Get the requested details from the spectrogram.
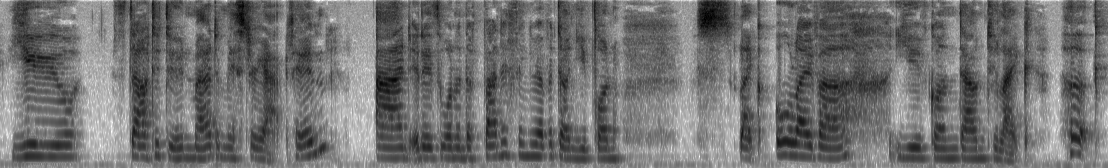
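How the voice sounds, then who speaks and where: A woman's voice: on the low side, darkish tone. A woman, chatting casually and reflectively as she replies to her younger self in a vlog. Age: 30s. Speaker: vlogger.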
